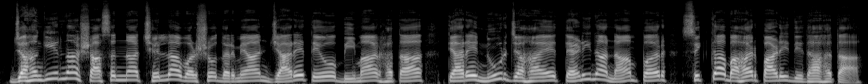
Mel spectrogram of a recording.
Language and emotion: Gujarati, neutral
